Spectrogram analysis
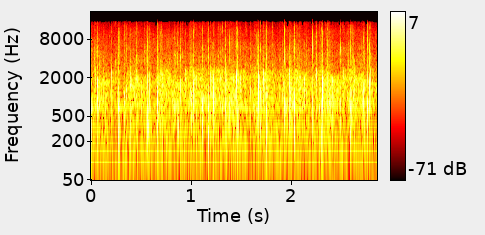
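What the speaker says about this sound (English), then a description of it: "Please give them a round of applause." An audience applauds at a county press conference about removing a Confederate monument, with steady clapping from many hands filling the room for the whole stretch.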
